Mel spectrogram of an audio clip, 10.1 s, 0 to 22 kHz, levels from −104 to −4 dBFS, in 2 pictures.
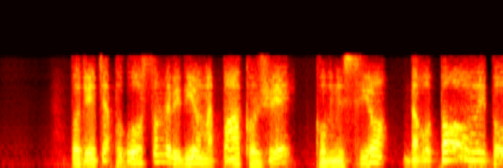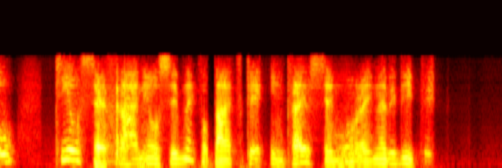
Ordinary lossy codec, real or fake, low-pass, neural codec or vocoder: none; fake; 5.4 kHz; codec, 44.1 kHz, 0.9 kbps, DAC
